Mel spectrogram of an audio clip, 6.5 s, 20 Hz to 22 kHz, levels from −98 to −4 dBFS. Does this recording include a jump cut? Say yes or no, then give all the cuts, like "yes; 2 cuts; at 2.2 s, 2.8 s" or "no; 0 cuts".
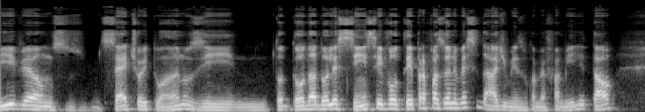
no; 0 cuts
